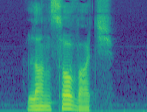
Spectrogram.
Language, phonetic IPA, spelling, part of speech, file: Polish, [lãw̃ˈsɔvat͡ɕ], lansować, verb, Pl-lansować.ogg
